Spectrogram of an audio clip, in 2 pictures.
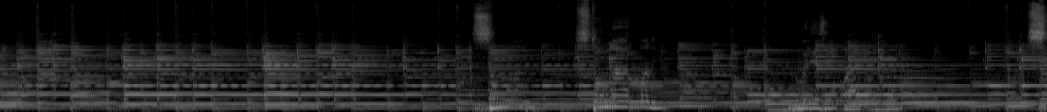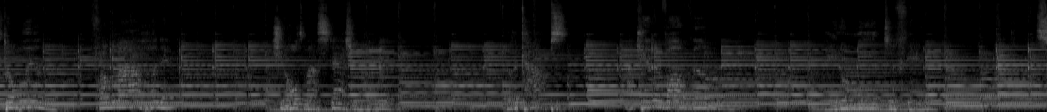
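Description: Live band music: electric guitar playing a slow song over held, sustained chords, at the start of a song.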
